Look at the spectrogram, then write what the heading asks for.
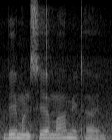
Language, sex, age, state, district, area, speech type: Bodo, male, 18-30, Assam, Kokrajhar, rural, read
